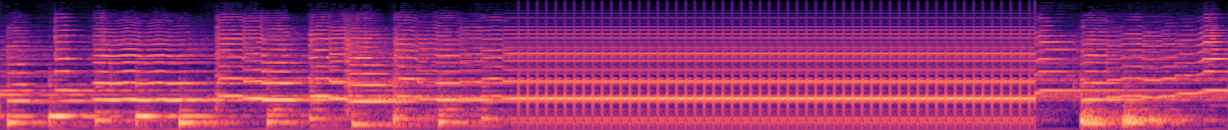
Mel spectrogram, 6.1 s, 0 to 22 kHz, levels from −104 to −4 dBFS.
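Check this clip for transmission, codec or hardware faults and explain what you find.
One hardware fault, a system hang loop, runs from 2.59 s to 5.17 s. For about two and a half seconds the sound locks into a rattling buzz at 21.5 Hz. A single 46.44 ms fragment repeats exactly, more than fifty times in a row, which fits a 2048-sample buffer. The computer or its audio driver stalled. The sound hardware kept replaying the same ring buffer, so that one slice cycled until the system recovered.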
